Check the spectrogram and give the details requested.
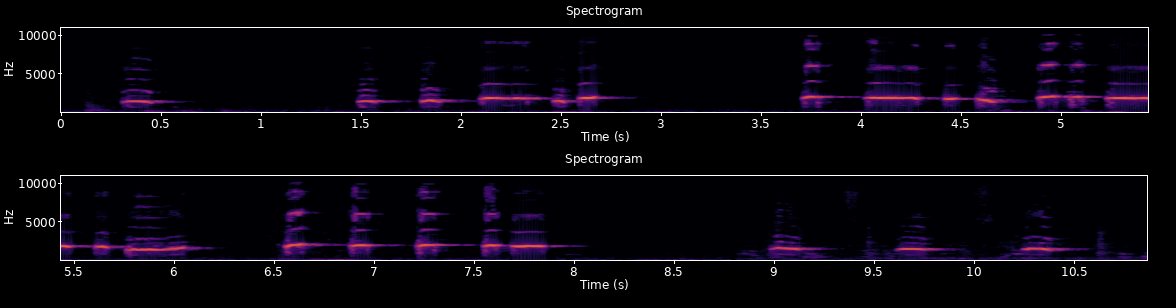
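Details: Singing pet parrot whistling a long tune: short bright notes grouped in quick runs, some level and some dipping, with pauses between phrases, clear and dominant over a quiet room.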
